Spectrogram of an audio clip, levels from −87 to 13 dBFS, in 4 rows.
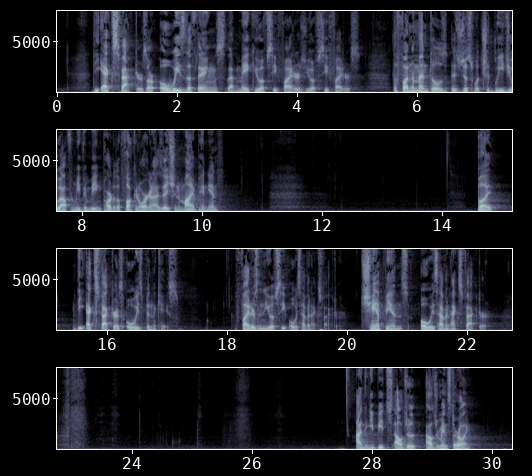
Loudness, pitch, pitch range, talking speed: -21 LUFS, 120 Hz, 95-120 Hz, 125 wpm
